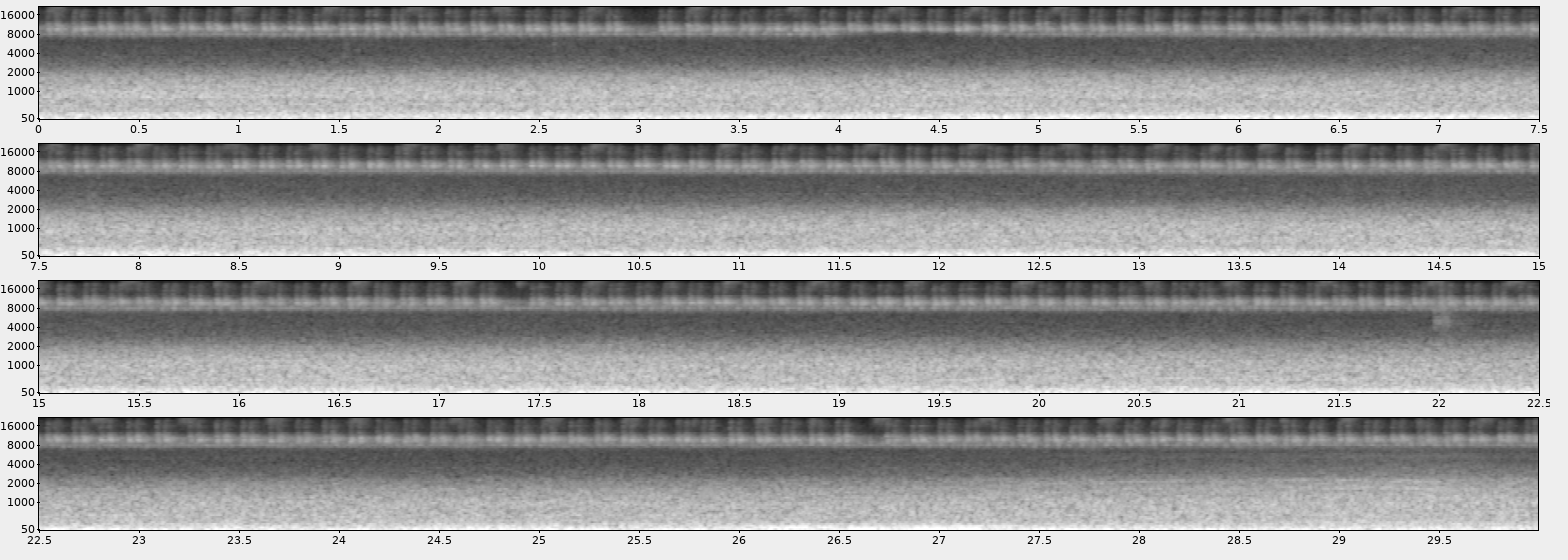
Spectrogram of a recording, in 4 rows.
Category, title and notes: Soundscapes > Urban
Street noise in 5.1 format
Urban street noise recorded in ambisonic format. Recoded into standard 5.1 format. The six-channel file has the following channel order: left, right, center, LFE, left surround, right surround. Recorded using a Rode NT-SF1 microphone and a ZOOM F8N Pro recorder.
atmo, background-sound, birds, cars, chirping, cicadas, houses, rustling, soundscape, suburb, summer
